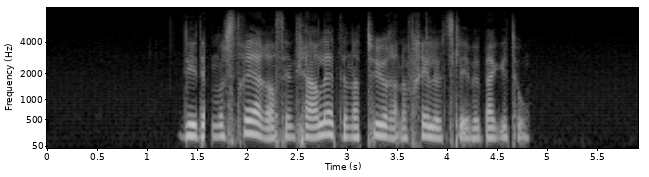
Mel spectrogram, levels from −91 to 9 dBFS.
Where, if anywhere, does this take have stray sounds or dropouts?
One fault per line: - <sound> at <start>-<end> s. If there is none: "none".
- dropout at 1.6-1.6 s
